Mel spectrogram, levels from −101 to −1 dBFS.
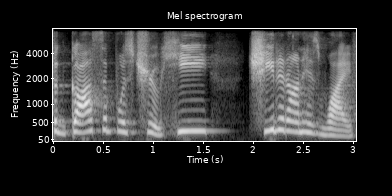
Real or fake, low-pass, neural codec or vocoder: real; 7.2 kHz; none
